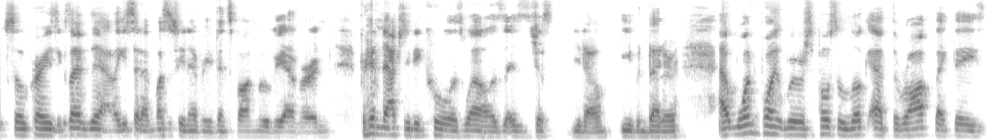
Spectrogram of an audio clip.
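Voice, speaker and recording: A Canadian man tells stories as an interview guest, lively and quick to break into laughter. His voice sits at a middle pitch for a man. The audio is a little muffled. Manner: animated, laughs often mid-story. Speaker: guest wrestler. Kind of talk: casual interview storytelling.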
